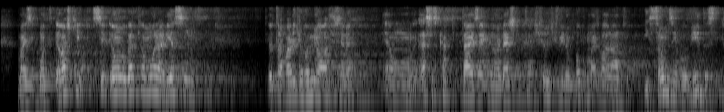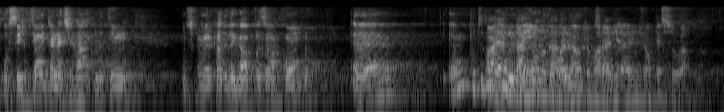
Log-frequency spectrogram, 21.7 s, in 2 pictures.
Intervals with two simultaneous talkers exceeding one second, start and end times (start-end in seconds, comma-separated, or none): 18.1-19.6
